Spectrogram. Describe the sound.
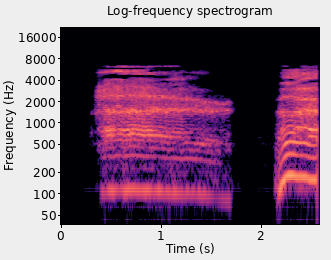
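A human voice imitates a liger's roar: a long, low, groaning growl with a steady pitch, then after a brief pause a second loud roar begins, sliding upward.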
